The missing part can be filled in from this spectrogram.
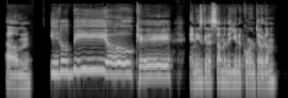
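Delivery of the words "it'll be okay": very high, swelling, swooping crescendo. Player's character Ebby braces to cast a spell during a fight: rising crescendo voice. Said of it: "says kind of in a crescendo of his voice".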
